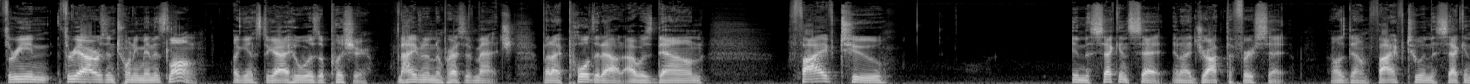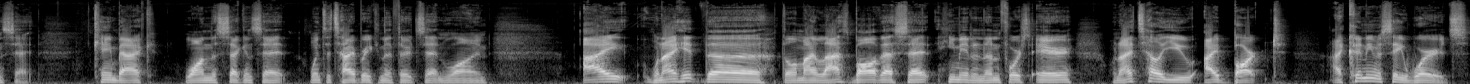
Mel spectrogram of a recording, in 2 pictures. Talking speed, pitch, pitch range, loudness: 190 wpm, 100 Hz, 95-105 Hz, -15 LUFS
